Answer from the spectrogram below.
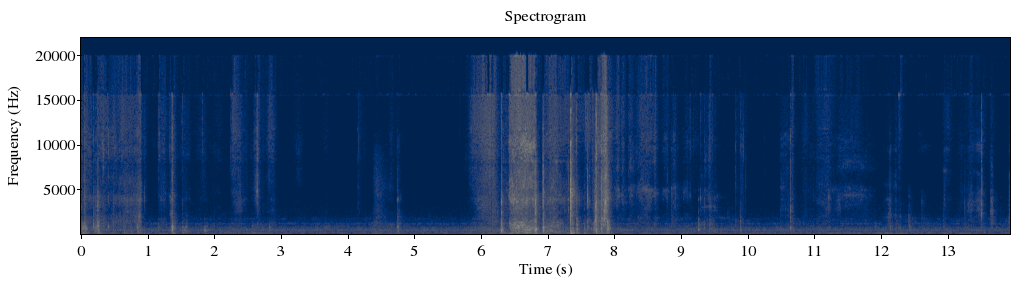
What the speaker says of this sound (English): I'm gonna cut this one up right here.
